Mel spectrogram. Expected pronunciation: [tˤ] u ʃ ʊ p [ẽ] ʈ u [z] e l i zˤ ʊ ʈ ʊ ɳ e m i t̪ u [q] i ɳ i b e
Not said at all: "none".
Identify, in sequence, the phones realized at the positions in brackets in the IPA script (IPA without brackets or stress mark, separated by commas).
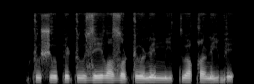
ʈ, e, z, q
